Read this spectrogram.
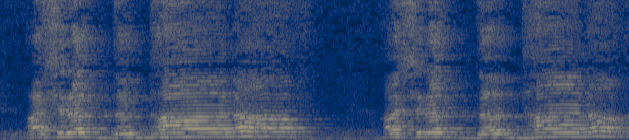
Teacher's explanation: ये जो एक द आधा है और एक द पूरा है, दोनों सुनाई देने चाहिए, कान में पड़ने चाहिए।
